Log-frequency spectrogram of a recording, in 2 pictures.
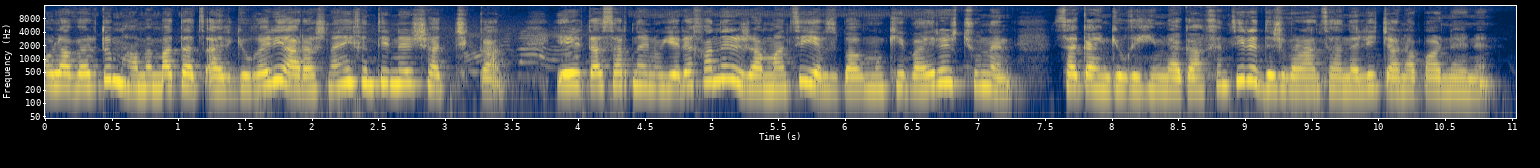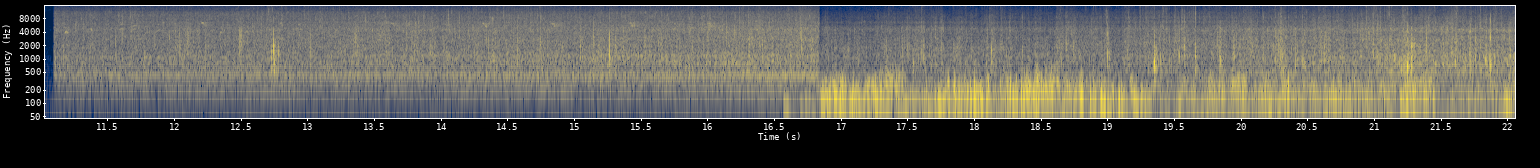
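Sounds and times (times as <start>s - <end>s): low hum: 11.1s - 19.1s
car driving on gravel: 11.1s - 22.0s.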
